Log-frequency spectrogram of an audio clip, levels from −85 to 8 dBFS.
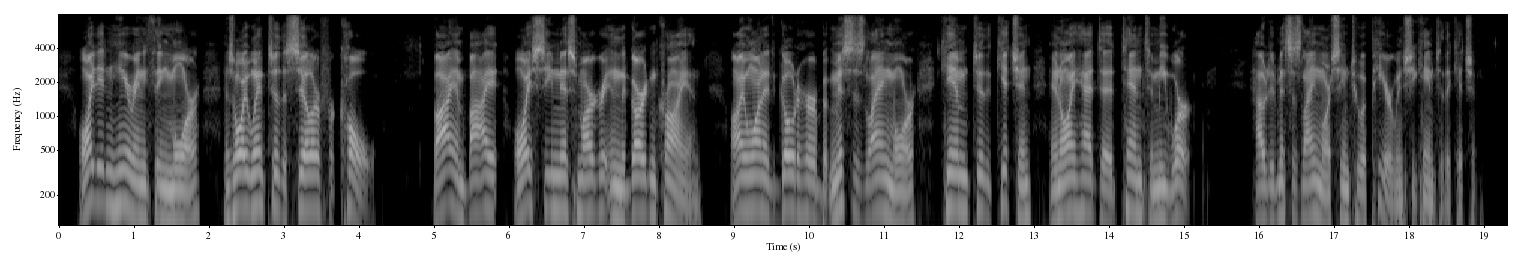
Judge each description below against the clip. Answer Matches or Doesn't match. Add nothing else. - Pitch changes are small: Doesn't match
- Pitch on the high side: Doesn't match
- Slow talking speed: Doesn't match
